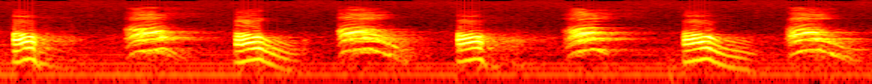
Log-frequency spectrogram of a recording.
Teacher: اس میں ہے اخ، اغ، اخ، اغ. یعنی دونوں مخارج میں آواز حلق کے اوپر والے حصے میں جا کر رکی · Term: اقصی حلق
